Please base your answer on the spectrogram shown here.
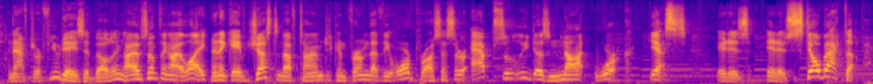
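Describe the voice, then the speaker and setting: Animated, theatrical man narrating over soft music. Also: medium pitch, fast talker, few pauses. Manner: theatrical, mock-grandiose. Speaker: gaming video narrator. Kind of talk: scripted story-driven game narration.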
